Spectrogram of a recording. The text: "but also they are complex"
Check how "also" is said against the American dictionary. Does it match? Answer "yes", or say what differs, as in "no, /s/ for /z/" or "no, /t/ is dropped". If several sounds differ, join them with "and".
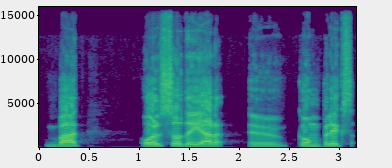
yes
